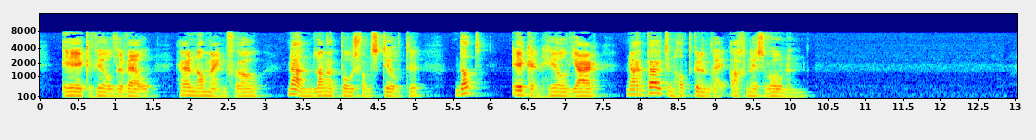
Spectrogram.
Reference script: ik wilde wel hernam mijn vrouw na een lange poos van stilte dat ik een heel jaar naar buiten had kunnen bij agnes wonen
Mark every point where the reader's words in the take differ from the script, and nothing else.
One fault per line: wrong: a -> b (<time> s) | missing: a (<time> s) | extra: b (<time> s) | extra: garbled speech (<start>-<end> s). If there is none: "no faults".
no faults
